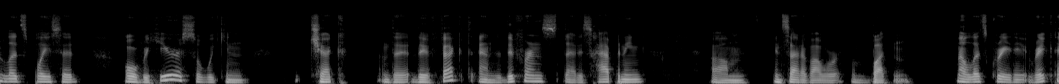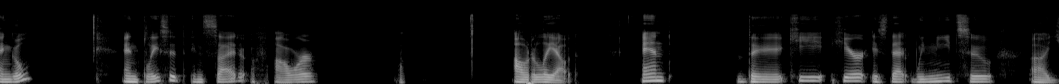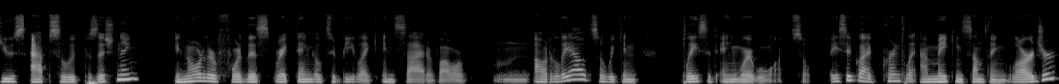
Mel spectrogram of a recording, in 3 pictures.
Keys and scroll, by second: 9.6 r.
